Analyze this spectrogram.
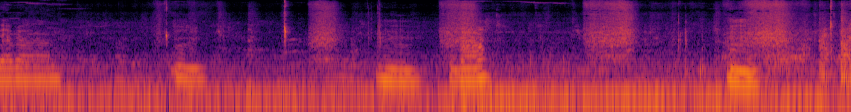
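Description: A young woman speaks calmly and close up.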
